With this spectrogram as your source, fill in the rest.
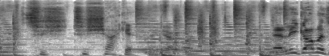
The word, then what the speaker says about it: Tshaka: Tshaka Campbell there, and that's spelled not like Shaka Khan, that's spelled like Tshaka, so Tshaka.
